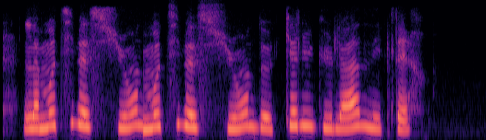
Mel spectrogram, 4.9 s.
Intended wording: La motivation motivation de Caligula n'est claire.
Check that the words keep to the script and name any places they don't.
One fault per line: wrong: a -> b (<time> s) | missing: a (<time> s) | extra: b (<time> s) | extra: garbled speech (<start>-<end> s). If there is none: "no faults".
no faults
